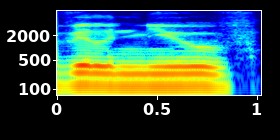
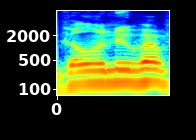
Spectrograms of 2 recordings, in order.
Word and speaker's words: Villeneuve: a pretty good movie it's a denis villeneuve movie uh yeah that's how you say his name who directed the new dune movie which i really enjoyed but uh that's how i say it all the time villanueva however the new wavy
